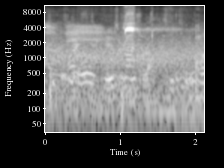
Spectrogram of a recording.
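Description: A referee's whistle gives one short, sharp, high blast about halfway through, with a thinner tail of the same pitch trailing off, over faint distant voices. It is the signal for the set-piece kick to be taken at a ball placed on the turf.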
